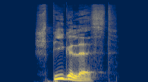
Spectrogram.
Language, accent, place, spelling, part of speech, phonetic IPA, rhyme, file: German, Germany, Berlin, spiegelest, verb, [ˈʃpiːɡələst], -iːɡələst, De-spiegelest.ogg
- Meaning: second-person singular subjunctive I of spiegeln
